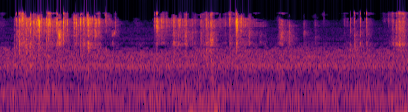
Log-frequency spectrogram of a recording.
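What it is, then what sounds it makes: Dry bar soap being shaved. A metal craft knife scrapes and shaves along the edge of a solid, dry, hand-sized white bar soap with a textured surface, held in fingers with long white nails, as crumbs fall off. Bursts of crisp, bright scraping and crumbling come in clusters, strongest in the first second and again near the middle, over a faint steady hiss.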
